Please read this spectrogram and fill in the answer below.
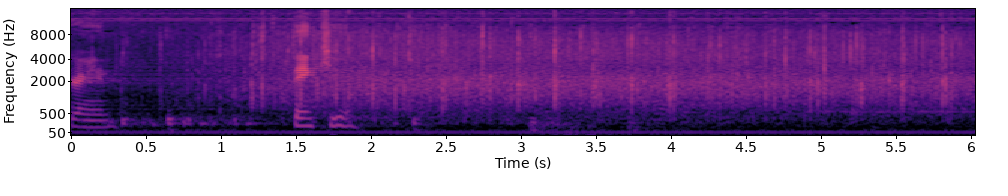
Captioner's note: crowd applauding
